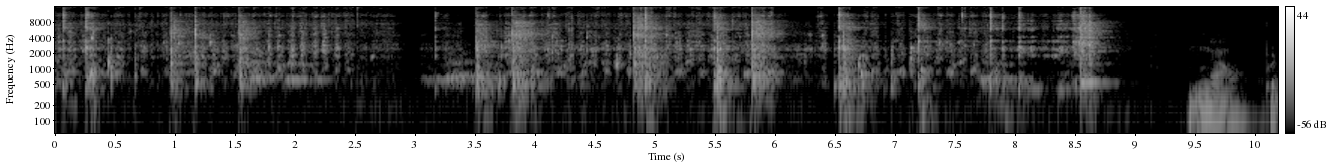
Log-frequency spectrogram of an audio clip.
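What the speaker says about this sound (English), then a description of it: "Mix the eggs" Eggs beaten with cashew nuts in a bowl for a black pepper omelette: steady, close clinking and tapping of a utensil against the bowl in quick repeated strokes, with a short pause near the end.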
